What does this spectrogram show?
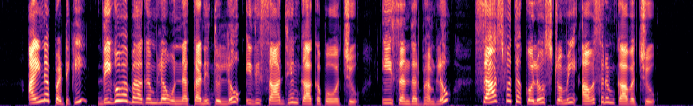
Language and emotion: Telugu, neutral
